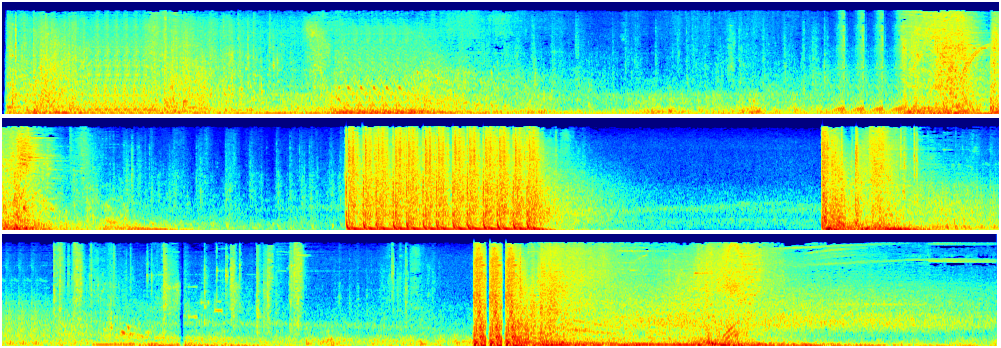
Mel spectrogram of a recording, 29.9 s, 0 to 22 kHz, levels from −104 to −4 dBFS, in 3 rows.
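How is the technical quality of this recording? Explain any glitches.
The recording has five stutters from repeated frames. Short blocks of audio replay back to back. At 0.98 to 1.46 s a 96 ms block plays five extra times. At 3.57 to 4.08 s and 19.86 to 20.37 s, 128 ms blocks repeat four times. At 8.43 to 9.01 s, a 192 ms block repeats three times. At 24.78 to 25.10 s, a 160 ms block repeats twice. Compressed frames were sent more than once, so the decoder replayed them. Each stutter lengthens the audio by 0.32 to 0.58 s.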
